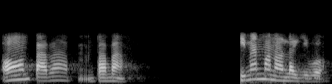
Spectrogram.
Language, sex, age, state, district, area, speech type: Assamese, female, 30-45, Assam, Biswanath, rural, conversation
